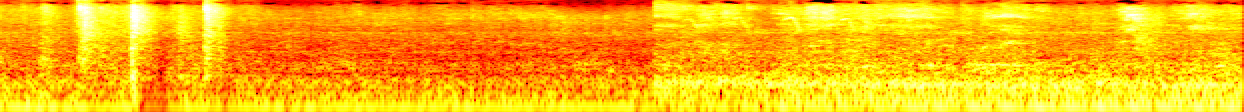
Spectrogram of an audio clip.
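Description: A few sharp knocks in the first second and a half, then from about four seconds in a pen of piglets squealing and grunting.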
